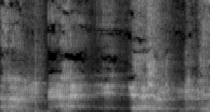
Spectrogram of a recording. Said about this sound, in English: I guess we gotta clear our throats now.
